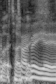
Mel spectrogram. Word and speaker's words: Taipei: Yeah, Taipei.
